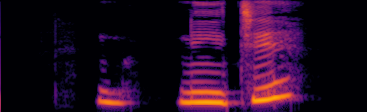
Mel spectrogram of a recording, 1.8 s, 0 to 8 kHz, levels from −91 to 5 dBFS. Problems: none marked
